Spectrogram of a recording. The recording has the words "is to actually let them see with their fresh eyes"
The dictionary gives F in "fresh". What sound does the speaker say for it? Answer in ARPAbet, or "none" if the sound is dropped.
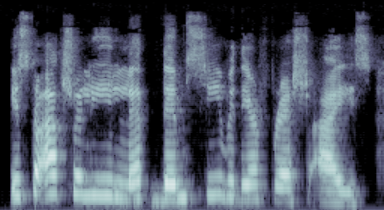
F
